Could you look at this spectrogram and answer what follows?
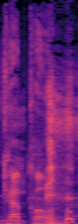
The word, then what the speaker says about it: Capcom: Is it pronounced Capcom or Capcom? Capcom. I've been saying Capcom, Capcom for years. – The Cap Company. It's Capcom. – The tweeter person was a failing company. – Aurich, A-U-R-I-C-H.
